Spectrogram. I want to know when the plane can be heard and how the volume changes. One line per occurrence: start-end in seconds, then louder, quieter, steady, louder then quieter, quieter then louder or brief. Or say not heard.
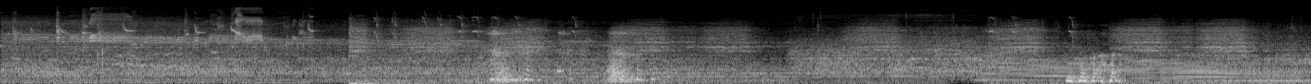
0.0-13.0 steady.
